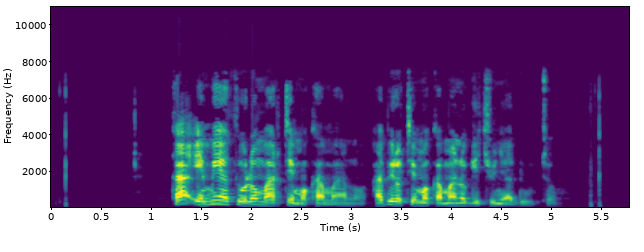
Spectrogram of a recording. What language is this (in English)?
Luo (Kenya and Tanzania)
